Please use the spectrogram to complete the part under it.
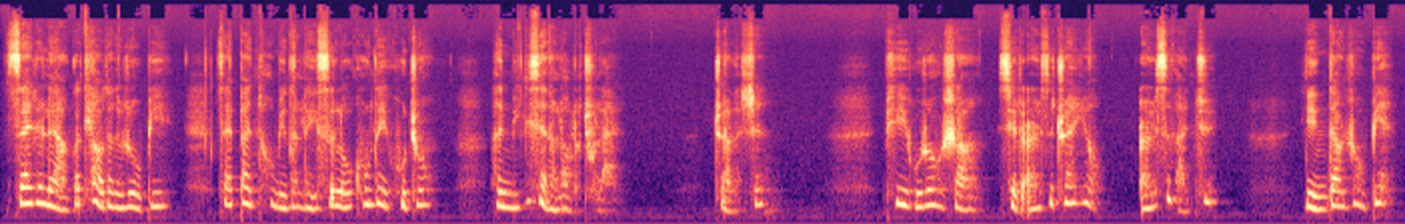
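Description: Breathy whispering woman narrator. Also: on the high side, moderate pace, pauses often, a little mellow. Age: middle-aged. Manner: breathy, often whispered, coy. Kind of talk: whispered role-play.

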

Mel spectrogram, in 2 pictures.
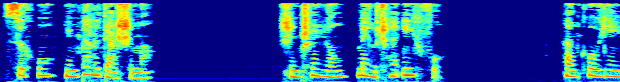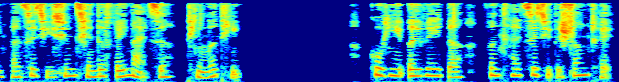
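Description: A woman narrating a story at an unhurried pace. Her voice is mellow and slightly breathy, and it sounds dry and close. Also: fairly high pitch, dry recording.

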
